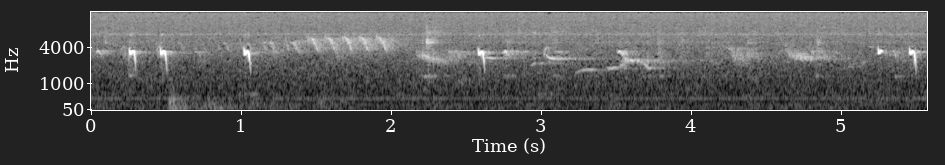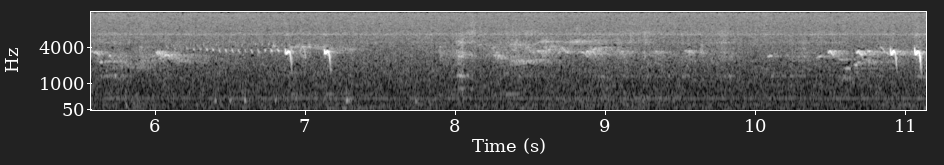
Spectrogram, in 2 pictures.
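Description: Birds sing and chirp throughout, with sharp high-pitched calls popping out at irregular intervals over a soft, steady background of fainter twittering. No one speaks.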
